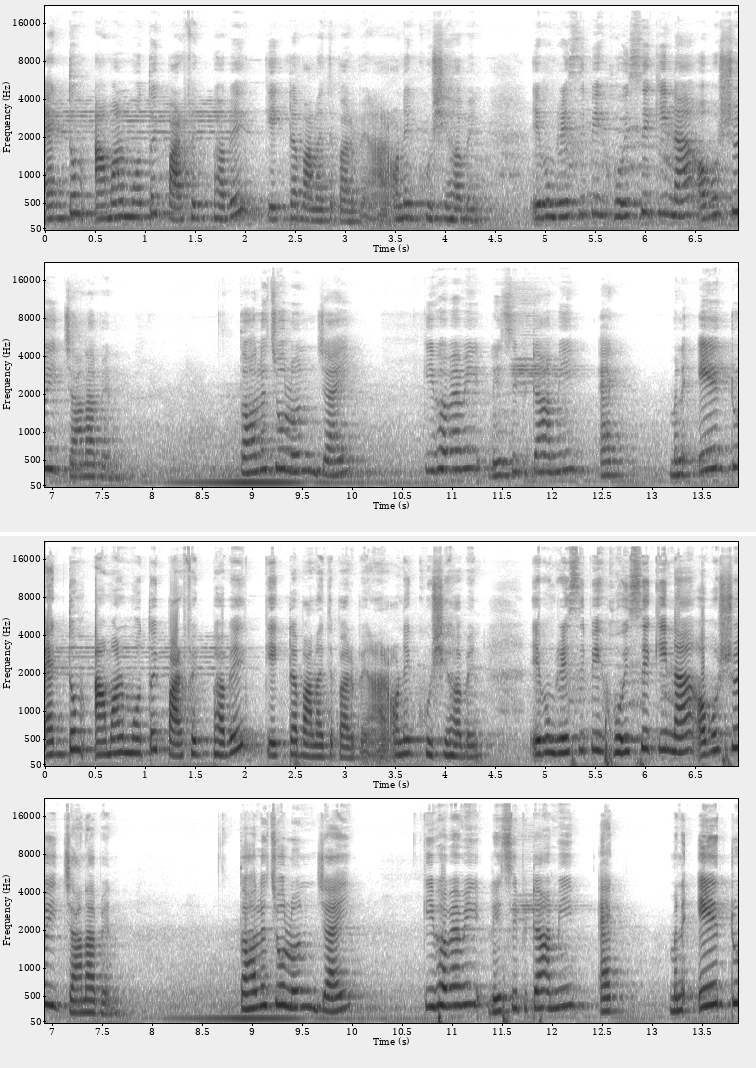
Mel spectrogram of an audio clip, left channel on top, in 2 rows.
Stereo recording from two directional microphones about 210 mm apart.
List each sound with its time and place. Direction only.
0.0 s a woman's voice: 35° right (ahead or behind)
8.9 s a woman's voice: 30° right (ahead or behind)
